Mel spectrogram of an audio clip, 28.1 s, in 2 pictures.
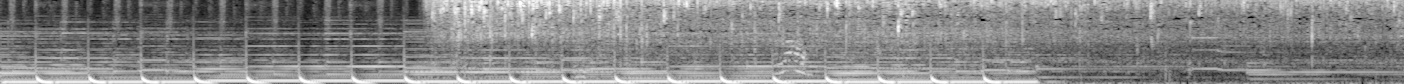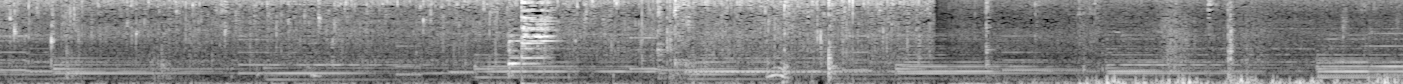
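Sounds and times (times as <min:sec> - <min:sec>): background music with heavy beat: 0:00.0 - 0:10.4
onion frying in hot oil: 0:04.2 - 0:24.8.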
